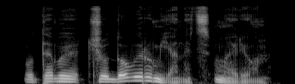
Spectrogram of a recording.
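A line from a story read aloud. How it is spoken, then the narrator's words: Gentle. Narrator (Ukrainian): лагідно сказала Джейн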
